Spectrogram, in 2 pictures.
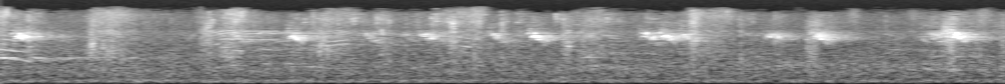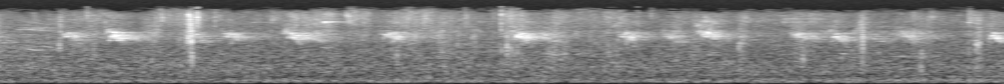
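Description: A small bird chirping over and over: faint short, high notes, about one or two a second. Footsteps on grass and dirt sound now and then.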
